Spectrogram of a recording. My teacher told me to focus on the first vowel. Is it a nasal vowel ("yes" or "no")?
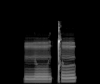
yes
